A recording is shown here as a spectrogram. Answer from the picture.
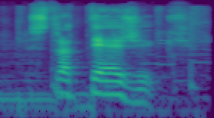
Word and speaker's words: strategic: A maioria das pessoas diz strategic. Stra strategic.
